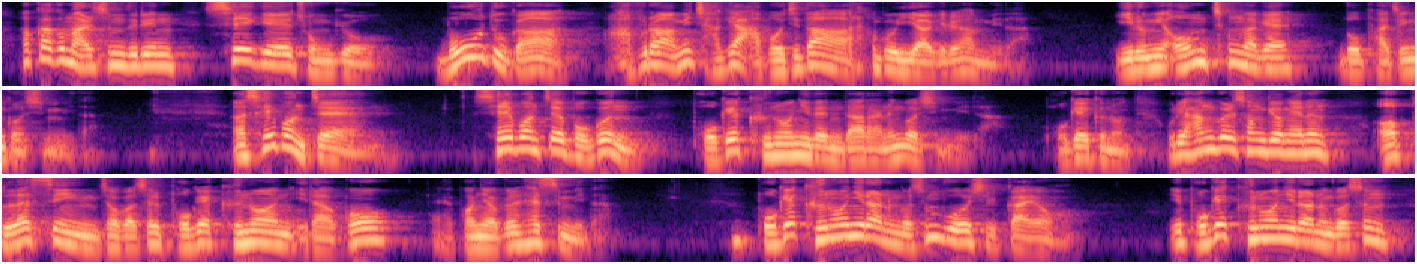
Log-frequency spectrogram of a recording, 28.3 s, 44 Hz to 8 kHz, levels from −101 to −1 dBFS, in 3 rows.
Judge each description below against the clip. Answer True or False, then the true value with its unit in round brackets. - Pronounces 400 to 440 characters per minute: False (280 characters per minute)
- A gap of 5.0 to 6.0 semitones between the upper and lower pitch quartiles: True (5.6 semitones)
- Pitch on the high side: False (155 Hz)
